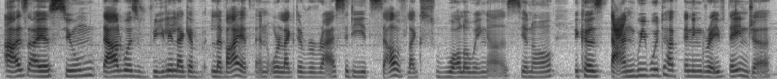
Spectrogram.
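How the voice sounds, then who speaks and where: A woman giving casual let's-play commentary, thinking aloud in a puzzled, speculative way. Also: mid-range voice. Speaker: gaming content creator playing and reacting to a story quest.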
